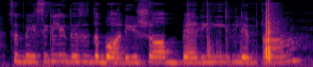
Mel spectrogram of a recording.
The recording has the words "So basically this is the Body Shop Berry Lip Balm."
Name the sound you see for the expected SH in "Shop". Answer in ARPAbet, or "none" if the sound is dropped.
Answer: SH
